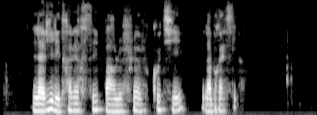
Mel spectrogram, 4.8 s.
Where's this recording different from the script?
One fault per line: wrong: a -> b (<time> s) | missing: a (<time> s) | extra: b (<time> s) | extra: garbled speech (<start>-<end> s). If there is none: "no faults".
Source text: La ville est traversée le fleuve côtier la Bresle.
extra: par (1.5 s)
